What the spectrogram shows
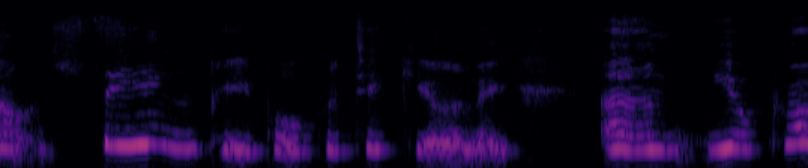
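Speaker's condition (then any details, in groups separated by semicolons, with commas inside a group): Cerebral palsy; from birth, affects limbs and neck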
